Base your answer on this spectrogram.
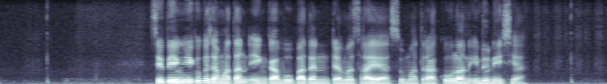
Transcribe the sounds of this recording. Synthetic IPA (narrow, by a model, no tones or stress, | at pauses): sit̪̬iʊŋikukəsamat̪anɪŋkambupat̪ɛnɖ̪̥a̤masɾajasumat̪ɾakulɔnind̪onesia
